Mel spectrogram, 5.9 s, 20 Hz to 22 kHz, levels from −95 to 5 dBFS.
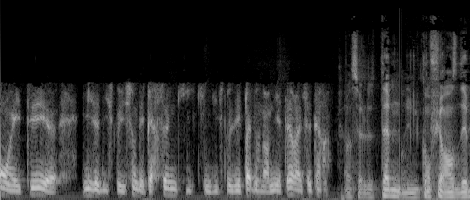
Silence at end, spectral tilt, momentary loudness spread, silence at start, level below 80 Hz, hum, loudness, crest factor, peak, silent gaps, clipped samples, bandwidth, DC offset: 0 s; -5.5 dB/octave; 10 LU; 0 s; -52 dBFS; none; -27 LUFS; 18 dB; -8 dBFS; none; under 0.1%; 15.5 kHz; under 0.1%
